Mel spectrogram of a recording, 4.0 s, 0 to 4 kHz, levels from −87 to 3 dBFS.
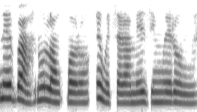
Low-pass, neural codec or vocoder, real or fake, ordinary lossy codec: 3.6 kHz; none; real; none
